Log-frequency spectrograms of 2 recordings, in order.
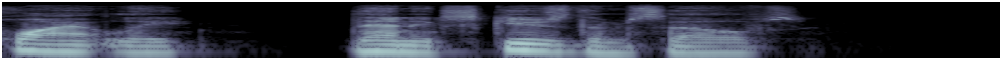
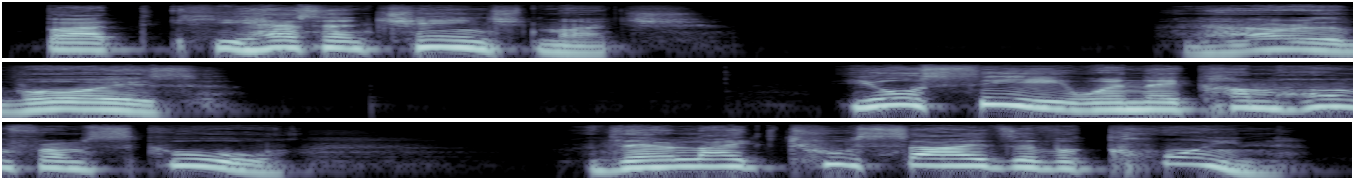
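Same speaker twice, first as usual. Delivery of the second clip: lightly raised voice of Lee, calm and knowing; Lee character voice; 5 semitones higher, 3 dB louder than usual. Acted. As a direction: Lee speaking matter-of-factly to the old friend. Lee describes the twins.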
